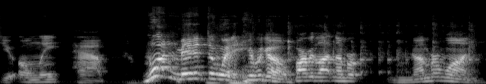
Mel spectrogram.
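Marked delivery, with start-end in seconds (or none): 1.4-4.8 loud, high-pitched auction announcement; auctioneer call. Real, not acted. Host starting a one-minute auction, auctioneer call. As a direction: kick off the bidding with urgency.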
